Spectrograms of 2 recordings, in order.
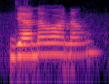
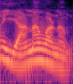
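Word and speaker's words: යනවා: நல்லா ஞாபகம் வச்சுக்கொள்ளணும் கம்ஸ், என்னன்னு சொன்னா, ஜாண்டு உச்சரிக்க கூடாது. இப்ப நாங்க யானான்ற சொல்ல ஜாண்டு உச்சரிச்சு பழகிட்டோம். சரியா? அதனால இப்ப ஜாழ்ப்பாணம், ஜார் கதைக்கிறீங்க அப்படின்னுலாம் நாங்க கேட்டு பழகிட்டோம். அப்ப அது யா அண்டு பழகாததுனால உங்களுக்கு அப்படி வருது. யனவாண்டா யனவா தான் வரும். ஜனவா வரக்கூடாது.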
